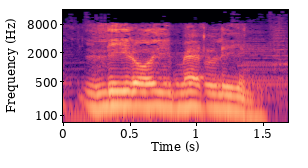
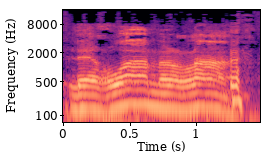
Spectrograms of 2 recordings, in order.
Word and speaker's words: Leroy Merlin: A ver, Herrera, que no es Leroy Merlin, que es francés y se dice Le Roi Merlin.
